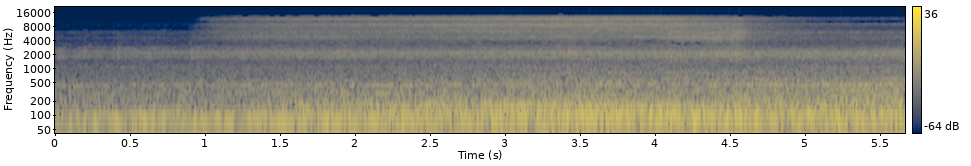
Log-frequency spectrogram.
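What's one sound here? An electric train motor whines as a train pulls away.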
